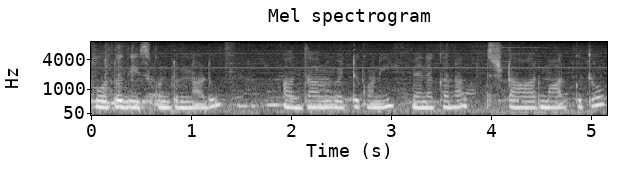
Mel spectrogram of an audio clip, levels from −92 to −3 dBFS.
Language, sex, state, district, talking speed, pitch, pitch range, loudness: Telugu, male, Andhra Pradesh, Annamaya, 95 wpm, 220 Hz, 210-245 Hz, -18 LUFS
